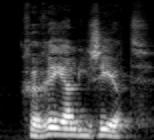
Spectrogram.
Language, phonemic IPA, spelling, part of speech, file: Dutch, /ɣəˈrejaliˌsert/, gerealiseerd, verb / adjective, Nl-gerealiseerd.ogg
- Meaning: past participle of realiseren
